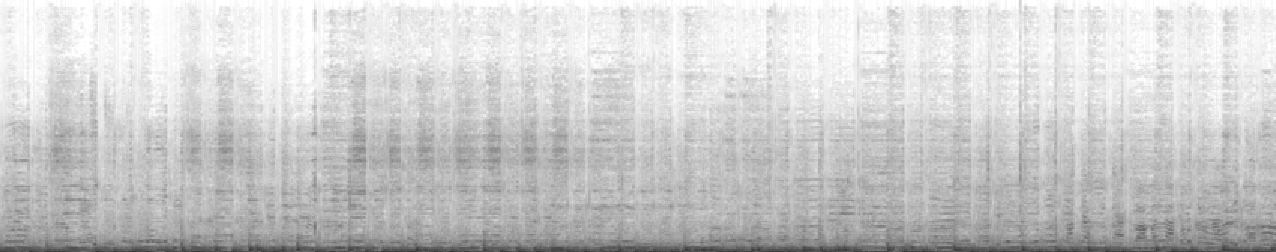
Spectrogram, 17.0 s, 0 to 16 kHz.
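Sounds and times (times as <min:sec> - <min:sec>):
live band music: 0:00.0 - 0:17.0.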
